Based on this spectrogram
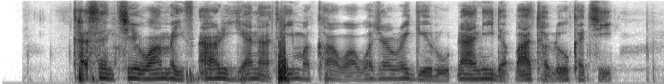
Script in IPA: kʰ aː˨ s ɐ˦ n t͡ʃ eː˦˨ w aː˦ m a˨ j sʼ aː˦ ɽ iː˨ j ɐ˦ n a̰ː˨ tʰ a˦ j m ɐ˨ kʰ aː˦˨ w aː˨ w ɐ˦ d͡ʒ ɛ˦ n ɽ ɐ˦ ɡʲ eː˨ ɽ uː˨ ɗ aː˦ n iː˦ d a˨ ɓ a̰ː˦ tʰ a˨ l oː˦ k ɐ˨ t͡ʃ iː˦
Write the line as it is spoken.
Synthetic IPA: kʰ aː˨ s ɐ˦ n t͡ʃ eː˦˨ w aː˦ m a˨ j sʼ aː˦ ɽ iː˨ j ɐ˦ n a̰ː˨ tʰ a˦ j m ɐ˨ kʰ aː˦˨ w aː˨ w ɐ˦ d͡ʒ ɛ˦ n ɽ ɐ˦ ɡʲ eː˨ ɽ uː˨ ɗ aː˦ n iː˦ d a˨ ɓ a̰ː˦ tʰ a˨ l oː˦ k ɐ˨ t͡ʃ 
